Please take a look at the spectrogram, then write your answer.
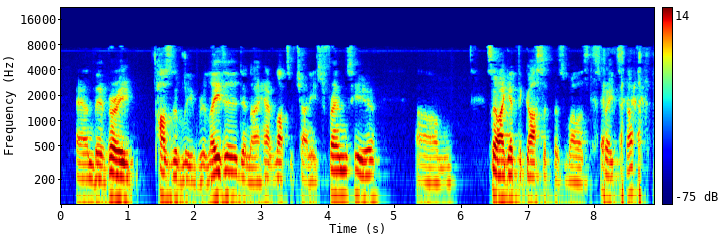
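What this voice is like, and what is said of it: Australian accent. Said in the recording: “It sounds like you, from your accent, that you're from the Antipodes. Are you from Australia or New Zealand? ... Yes, I was born in Australia.”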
